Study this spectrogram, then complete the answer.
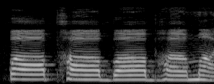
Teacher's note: जब प, फ या ब जो भी बोलते हैं तो इसमें क्या होता है, दो ओंठ हमारे आपस में जुड़ते हैं और ये स्वर उत्पन्न होता है, आवाज उत्पन्न होता है, और इसलिए पवर्ग का उच्चारण स्थान ओष्ठभ्य है।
